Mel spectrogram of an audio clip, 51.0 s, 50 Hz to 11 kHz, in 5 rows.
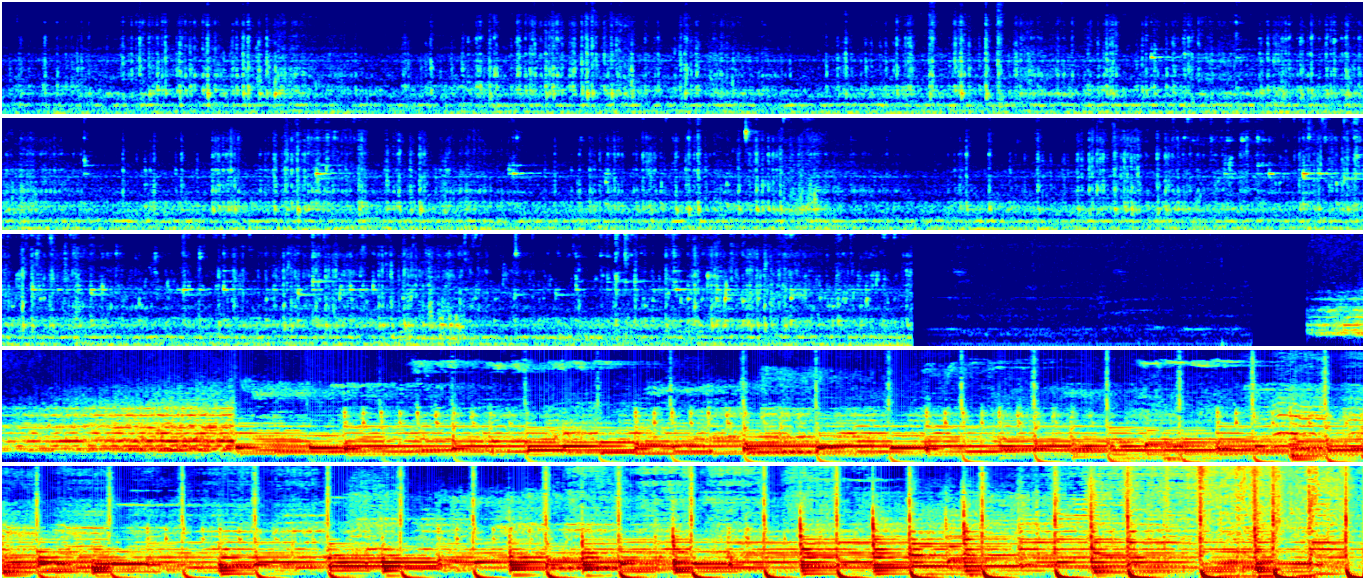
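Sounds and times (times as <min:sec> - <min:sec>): water trickling and gurgling: 0:00.2 - 0:27.3
coffee maker hum: 0:30.7 - 0:51.0.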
